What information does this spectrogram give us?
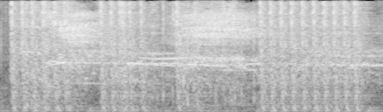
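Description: Sustained machine-gun fire during an attack, a rapid, loud rattle of evenly spaced shots running continuously without a break and with no talk over it.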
